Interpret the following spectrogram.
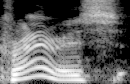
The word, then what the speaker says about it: Cyrus: Cyrus rhymes with virus.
